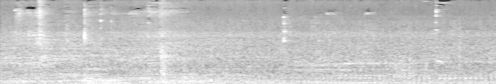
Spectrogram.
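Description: Street traffic running steadily past, mostly motor vehicles, with a few short clicks scattered through.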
